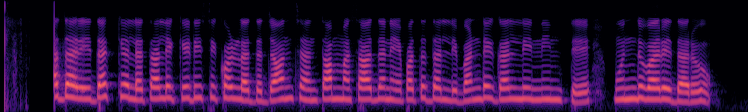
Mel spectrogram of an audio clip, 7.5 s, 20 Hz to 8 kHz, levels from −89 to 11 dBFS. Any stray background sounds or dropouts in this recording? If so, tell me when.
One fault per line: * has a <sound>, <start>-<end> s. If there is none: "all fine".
all fine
